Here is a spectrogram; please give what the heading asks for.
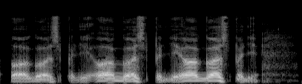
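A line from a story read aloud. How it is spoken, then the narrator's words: Monotonous moaning. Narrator (Russian): Кто-то однообразно стонал совсем рядом, приговаривая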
